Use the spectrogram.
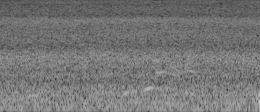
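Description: Lakkam waterfall and stream in Munnar, Kerala, roar as a steady, dense rush of falling and flowing water, close and constant for the whole stretch with no break.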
